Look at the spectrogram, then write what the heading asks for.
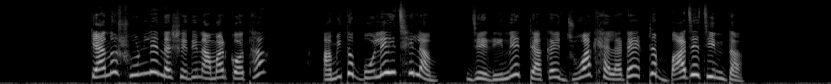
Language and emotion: Bengali, angry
